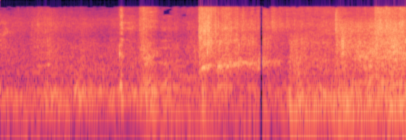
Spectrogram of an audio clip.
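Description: A man grunts while being grabbed in a scuffle.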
